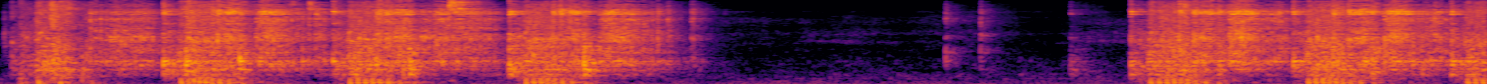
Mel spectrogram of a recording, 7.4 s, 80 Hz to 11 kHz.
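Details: Early-2000s Craftsman Bushwacker 358.795792 25cc two-stroke hedge trimmer, cold start after new fuel pickup line, air filter and 40:1 fuel: high buzzy revs, cuts to a quiet idle briefly, then picks up again cleanly; runs even and healthy.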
